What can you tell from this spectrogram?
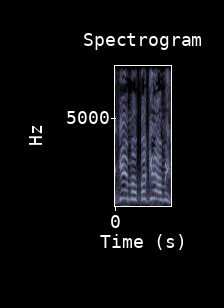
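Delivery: shrill high-pitched yell; high yelling woman. Retold or imitated. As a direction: shout it high. Woman voiced in quarrel.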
